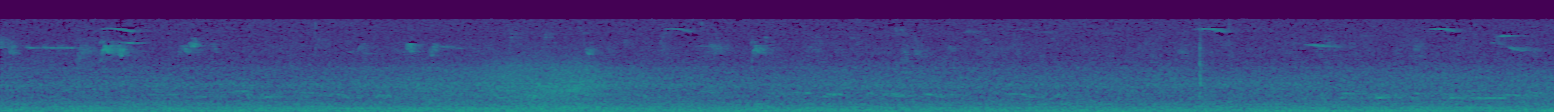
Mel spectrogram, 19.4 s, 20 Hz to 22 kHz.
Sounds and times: Birds 14.6 - 19.4

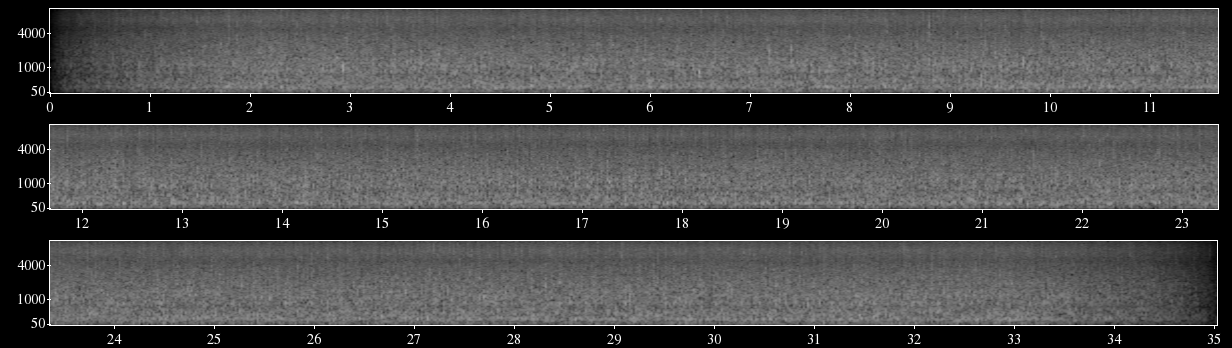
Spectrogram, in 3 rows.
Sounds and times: Water Flowing Through Very Close Rapids 0.0 - 35.0

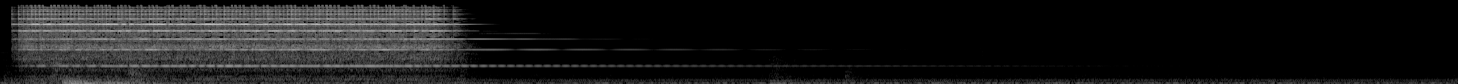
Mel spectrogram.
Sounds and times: fire alarm 0.0 - 6.1
ringing after it is switched off 0.1 - 10.1

